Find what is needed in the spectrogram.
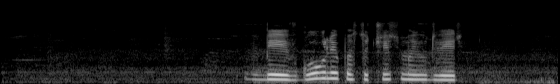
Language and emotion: Russian, neutral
